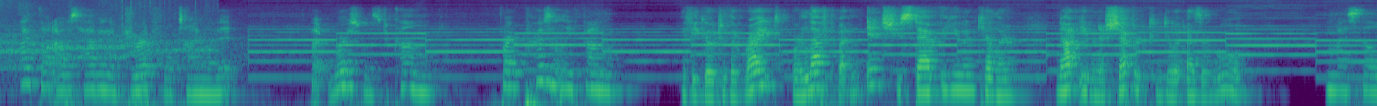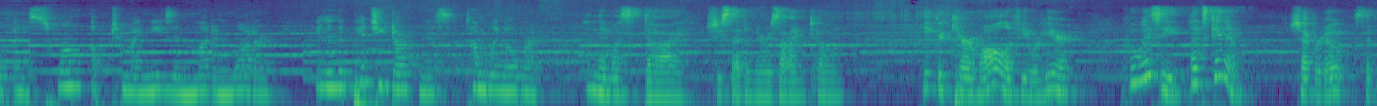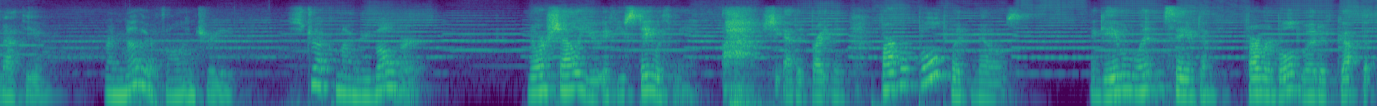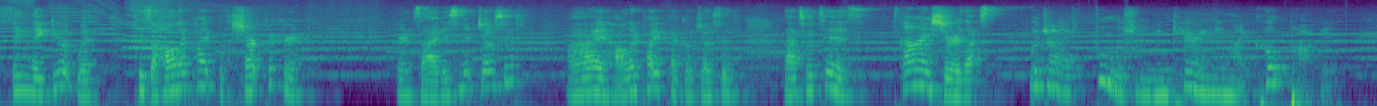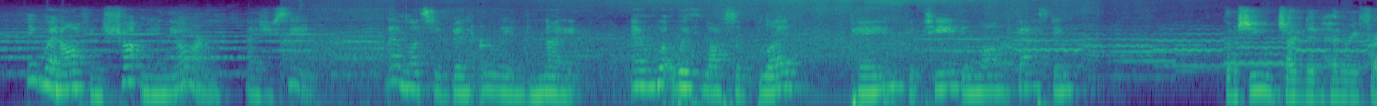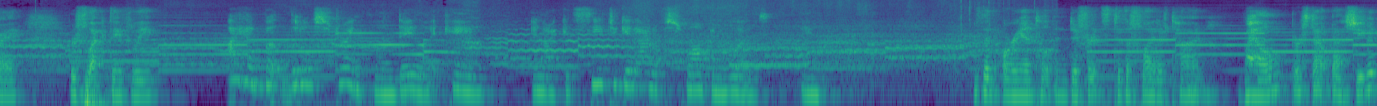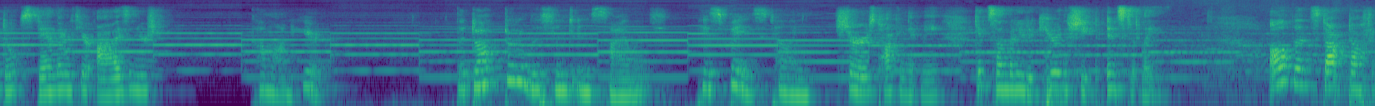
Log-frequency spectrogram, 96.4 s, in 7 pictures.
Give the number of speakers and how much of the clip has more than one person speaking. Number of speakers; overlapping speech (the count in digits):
2, no overlap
